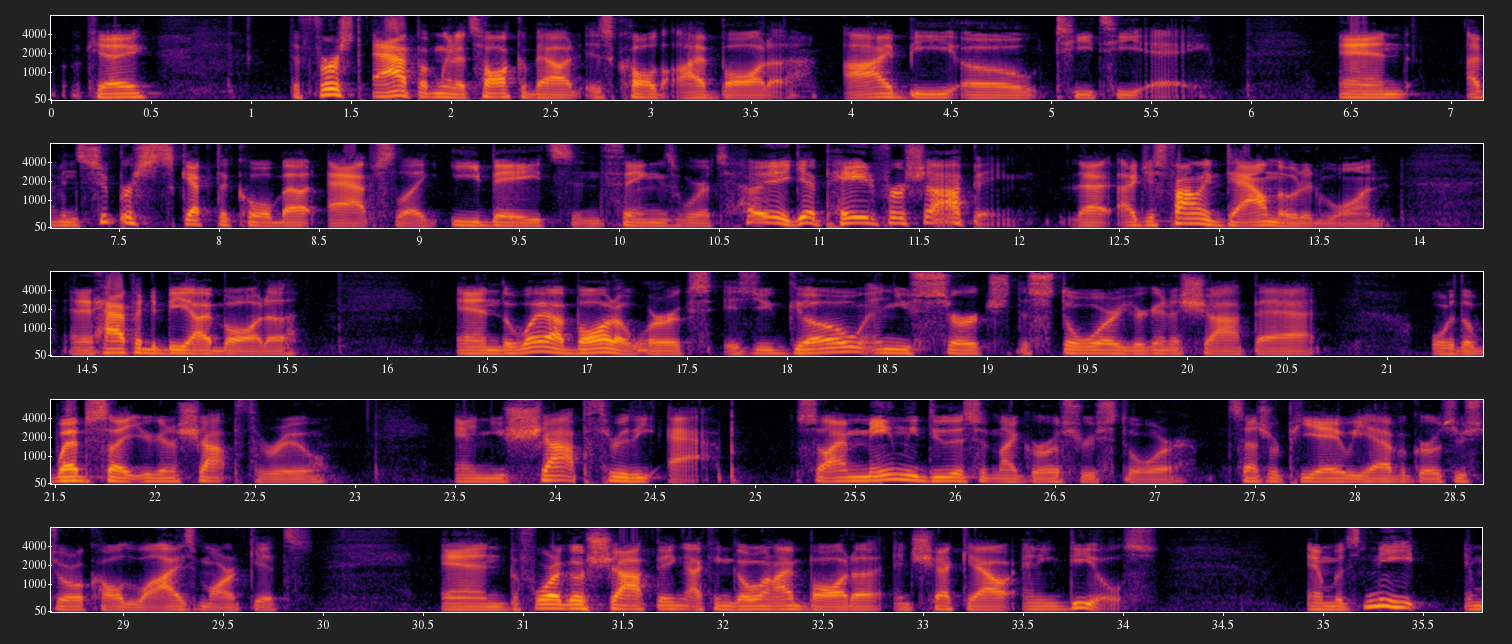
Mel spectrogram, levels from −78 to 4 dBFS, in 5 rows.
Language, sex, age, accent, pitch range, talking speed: English, male, 20-39, American, 105-135 Hz, 190 wpm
